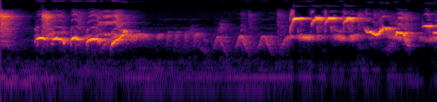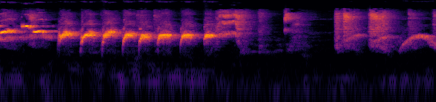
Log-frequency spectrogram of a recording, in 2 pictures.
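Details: White-rumped shama singing casually: a fast, varied run of whistled and slurred notes, then a rapid series of short descending chips repeated many times, with a faint low hum early on.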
